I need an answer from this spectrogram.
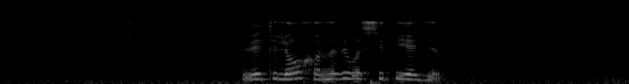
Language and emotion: Russian, sad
